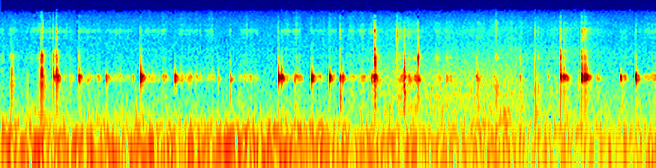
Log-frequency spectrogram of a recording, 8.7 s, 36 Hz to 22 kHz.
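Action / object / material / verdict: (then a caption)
scrape / carved wooden frog guiro scraped with a wooden stick / wood / none. A hand-held carved wooden frog guiro with a ridged back has a wooden stick scraped along its ridges, producing short, dry, croaking rasps. The rasps repeat irregularly with a woody tone around 1.2 kHz and brief bright edges, each dying away almost instantly.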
